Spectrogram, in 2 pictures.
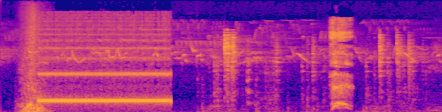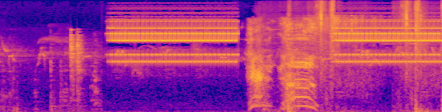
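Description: Cartoon-style sound effects: a steady electronic beep lasting about two seconds at the start, then a telephone ringtone that rings twice, with short vocal exclamations between.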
